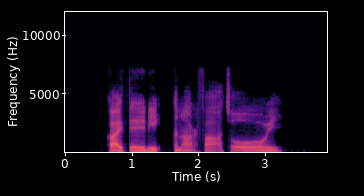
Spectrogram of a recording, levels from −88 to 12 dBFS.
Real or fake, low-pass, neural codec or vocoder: fake; 7.2 kHz; codec, 16 kHz, 1 kbps, X-Codec, HuBERT features, trained on balanced general audio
